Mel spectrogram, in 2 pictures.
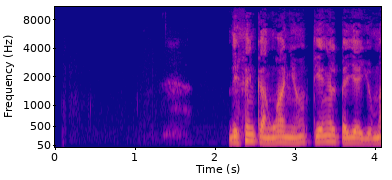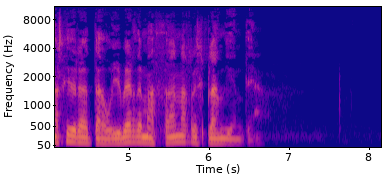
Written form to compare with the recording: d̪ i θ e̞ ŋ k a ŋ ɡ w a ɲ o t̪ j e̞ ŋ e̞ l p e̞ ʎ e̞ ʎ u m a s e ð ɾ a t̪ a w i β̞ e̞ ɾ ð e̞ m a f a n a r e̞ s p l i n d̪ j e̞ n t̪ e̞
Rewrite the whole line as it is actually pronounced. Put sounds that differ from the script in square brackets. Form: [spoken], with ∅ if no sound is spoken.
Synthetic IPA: d̪ i θ e̞ ŋ k a ŋ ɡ w a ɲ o t̪ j e̞ ŋ e̞ l p e̞ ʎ e̞ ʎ u m a s [i] ð ɾ a t̪ a w i β̞ e̞ ɾ ð e̞ m a [θ] a n a r e̞ s p l [a] n d̪ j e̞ n t̪ e̞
